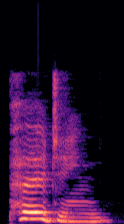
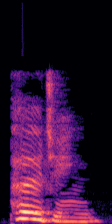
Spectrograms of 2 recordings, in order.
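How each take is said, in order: The two takes are said the same way.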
